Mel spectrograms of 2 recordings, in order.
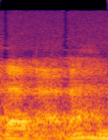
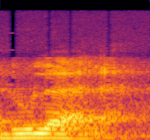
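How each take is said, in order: First: The first vowel is an a sound. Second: The first vowel is a u sound. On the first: "bisa dalalah" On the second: "bisa dulalah bitathlits dal"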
